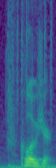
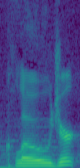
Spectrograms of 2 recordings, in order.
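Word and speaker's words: Clojure: Closure. So it's called uh closure like that. It's spelled weird.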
